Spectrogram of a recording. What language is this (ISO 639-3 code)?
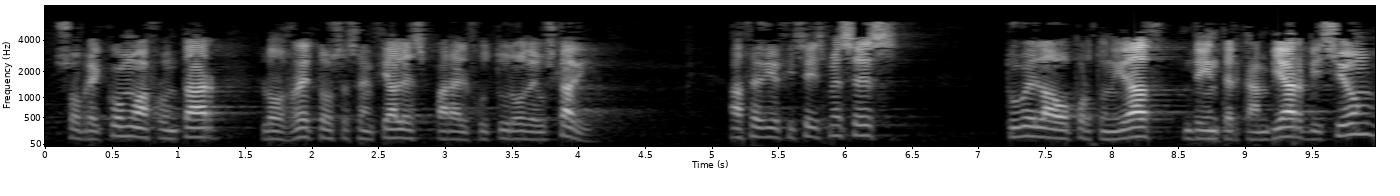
spa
